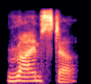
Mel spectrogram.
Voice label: "rhymester", Indian

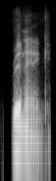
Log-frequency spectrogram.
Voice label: "renege", American

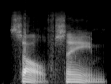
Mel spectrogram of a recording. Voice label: "selfsame", American

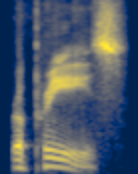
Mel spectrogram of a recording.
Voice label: "reprise", American

